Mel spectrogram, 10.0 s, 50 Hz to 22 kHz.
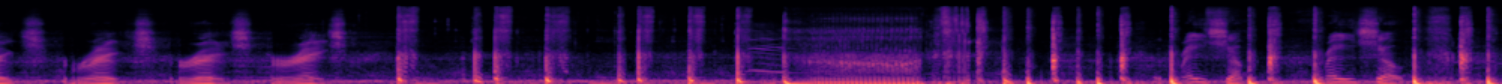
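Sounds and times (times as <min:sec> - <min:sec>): beatboxing: 0:01.5 - 0:10.0.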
